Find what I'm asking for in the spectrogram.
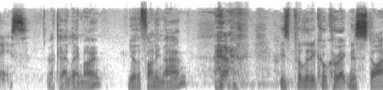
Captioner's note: laughs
